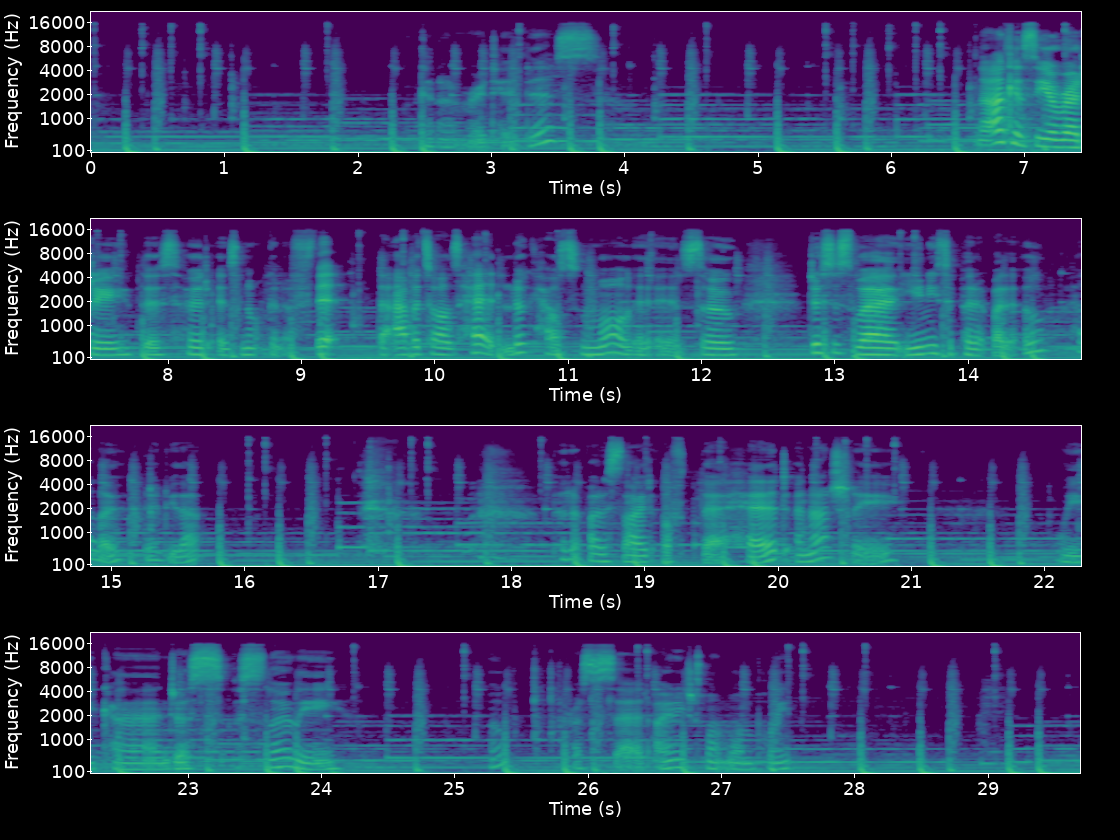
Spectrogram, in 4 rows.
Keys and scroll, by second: 15.1 Escape, 25.6 ctrl+z.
